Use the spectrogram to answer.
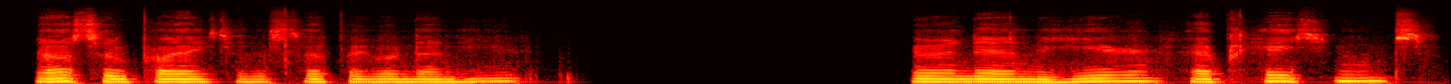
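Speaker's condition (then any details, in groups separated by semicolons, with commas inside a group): Parkinson's disease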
